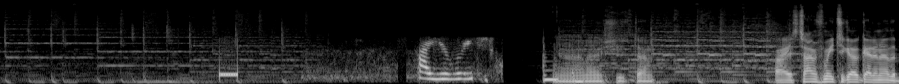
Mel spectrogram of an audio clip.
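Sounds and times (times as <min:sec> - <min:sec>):
telephone keypad tone: 0:02.2 - 0:02.4
speech: 0:04.2 - 0:05.0, 0:06.0 - 0:06.8, 0:07.7 - 0:08.9.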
